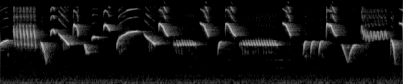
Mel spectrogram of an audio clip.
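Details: Rich canary song for tutoring songbirds: a stream of high sweeping whistles, downward slurs and short rising notes, with a few drawn-out whistled tones, varied and continuous throughout.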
